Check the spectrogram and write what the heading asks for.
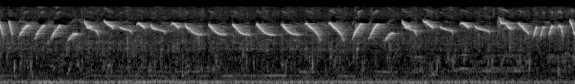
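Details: Loud, sharp song of a White-eye (Pleci) in tropical surroundings: rapid, rhythmic run of high, thin downslurred chirps, several per second, delivered without break for the whole stretch.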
